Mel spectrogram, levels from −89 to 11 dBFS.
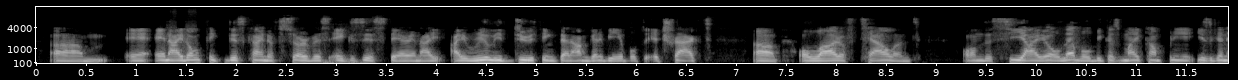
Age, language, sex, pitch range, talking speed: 20-39, English, male, 110-135 Hz, 200 wpm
